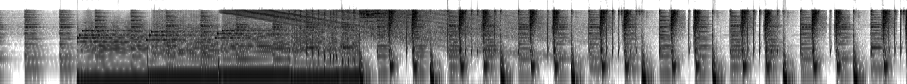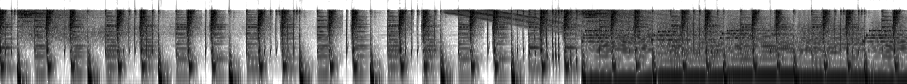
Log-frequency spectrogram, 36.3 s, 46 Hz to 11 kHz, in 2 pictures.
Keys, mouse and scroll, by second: 7.3 click, 7.6 click, 8.0 click, 8.3 click, 8.5 click, 8.9 click, 11.9-12.5 scroll up 5, 13.0 scroll up 1, 17.7 scroll down 2, 19.7 scroll down 2, 21.9 scroll down 2, 24.0-25.6 scroll up 14, 31.4 scroll down 2.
